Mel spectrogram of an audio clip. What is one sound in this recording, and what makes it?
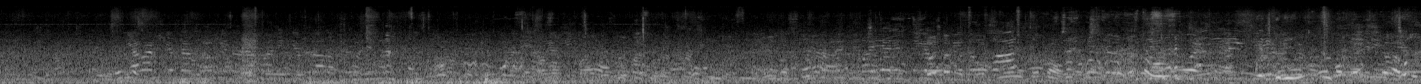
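A woman talks softly to a dog nearby.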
